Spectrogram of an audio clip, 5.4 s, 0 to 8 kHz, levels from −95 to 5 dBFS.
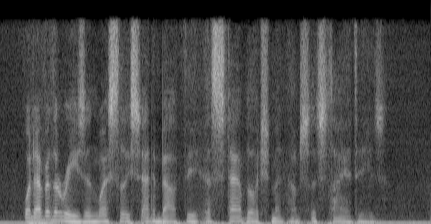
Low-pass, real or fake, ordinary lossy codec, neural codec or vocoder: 7.2 kHz; fake; MP3, 64 kbps; codec, 16 kHz in and 24 kHz out, 0.9 kbps, LongCat-Audio-Codec, fine tuned four codebook decoder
